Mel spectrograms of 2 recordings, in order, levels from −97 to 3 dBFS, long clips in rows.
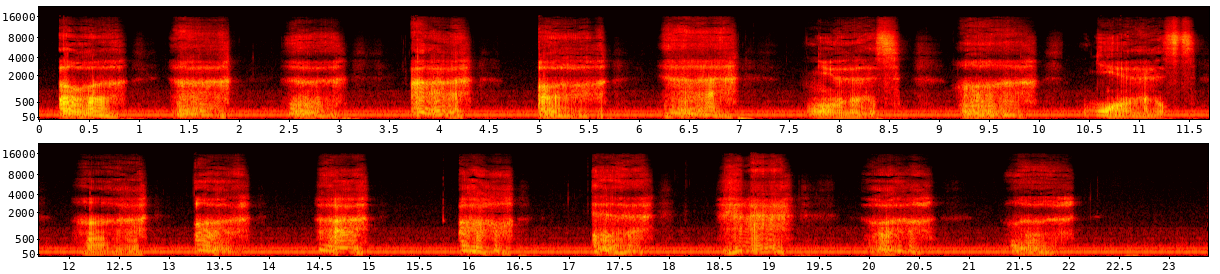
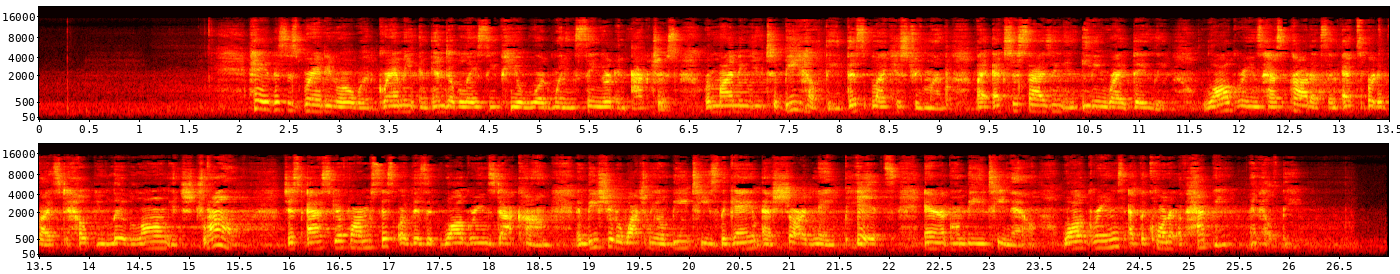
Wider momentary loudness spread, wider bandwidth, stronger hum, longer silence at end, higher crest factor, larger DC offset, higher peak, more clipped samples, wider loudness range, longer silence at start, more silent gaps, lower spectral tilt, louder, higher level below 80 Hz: first, 19 LU vs 9 LU; about the same, 16 kHz vs 15.5 kHz; neither; second, 0 s vs 0.35 s; about the same, 22 dB vs 22 dB; neither; second, -14 dBFS vs -4 dBFS; neither; about the same, 4 LU vs 3 LU; second, 0 s vs 1.7 s; neither; first, -4 dB/octave vs 0.5 dB/octave; second, -35 LUFS vs -25 LUFS; first, -54 dBFS vs -84 dBFS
